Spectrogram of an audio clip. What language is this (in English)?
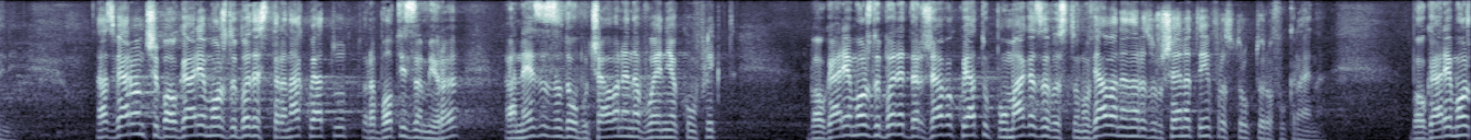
Bulgarian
